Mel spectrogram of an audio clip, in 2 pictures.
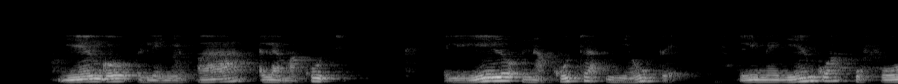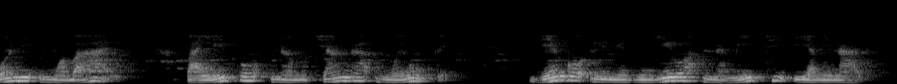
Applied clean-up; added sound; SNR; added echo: none; none; none; reverberation time 0.5 s.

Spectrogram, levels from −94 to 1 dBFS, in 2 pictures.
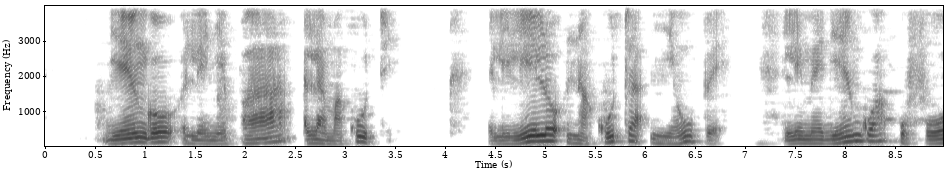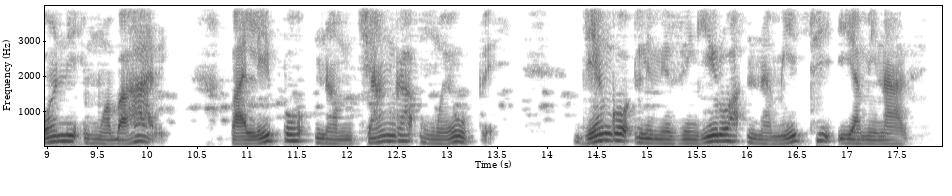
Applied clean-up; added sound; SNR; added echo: none; none; none; none.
